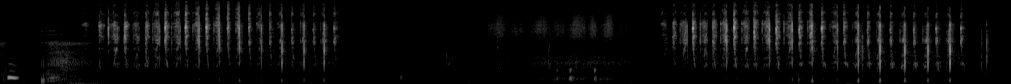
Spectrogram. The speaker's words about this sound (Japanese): はーい、カットは終了。じゃあシャンプーで切った髪流しちゃって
